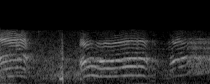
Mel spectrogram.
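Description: A child cries just outside a door in the mountains, three high, wailing sobs with wavering pitch, separated by short gaps, heard alone and sounding distressed.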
